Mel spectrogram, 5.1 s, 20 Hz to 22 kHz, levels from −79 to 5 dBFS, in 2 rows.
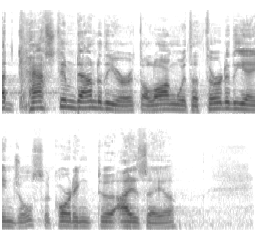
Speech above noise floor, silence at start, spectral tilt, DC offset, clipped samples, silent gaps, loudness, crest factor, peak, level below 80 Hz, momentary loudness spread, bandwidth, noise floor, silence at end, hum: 30 dB; 0 s; -4 dB/octave; under 0.1%; under 0.1%; none; -28 LUFS; 22 dB; -8 dBFS; -68 dBFS; 9 LU; 16.5 kHz; -58 dBFS; 0.8 s; none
